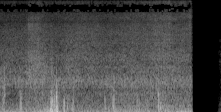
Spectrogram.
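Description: Wind buffeting the microphone: a steady low rumble with a few sharper thumps, cutting off suddenly near the end.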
